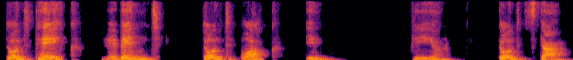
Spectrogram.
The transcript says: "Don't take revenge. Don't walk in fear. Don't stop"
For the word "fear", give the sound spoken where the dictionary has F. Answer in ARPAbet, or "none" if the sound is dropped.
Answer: P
